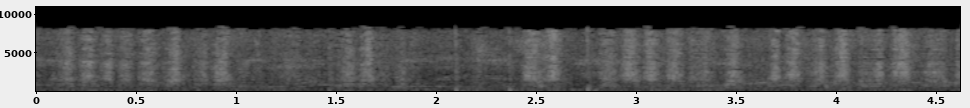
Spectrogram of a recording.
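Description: Faint scratching of a pen on sketchbook paper: many short, quick strokes in an uneven rhythm, several a second.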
